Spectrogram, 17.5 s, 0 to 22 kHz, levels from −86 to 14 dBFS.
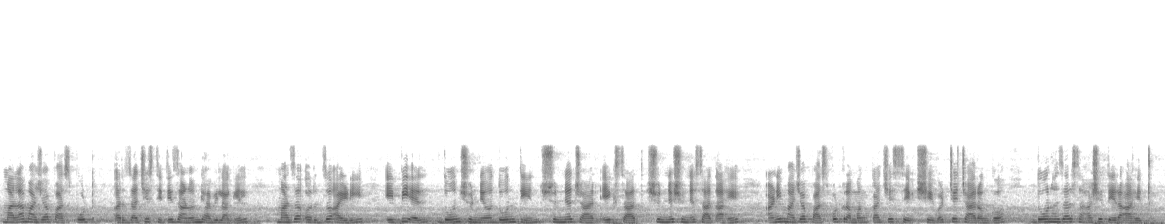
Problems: constant background noise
